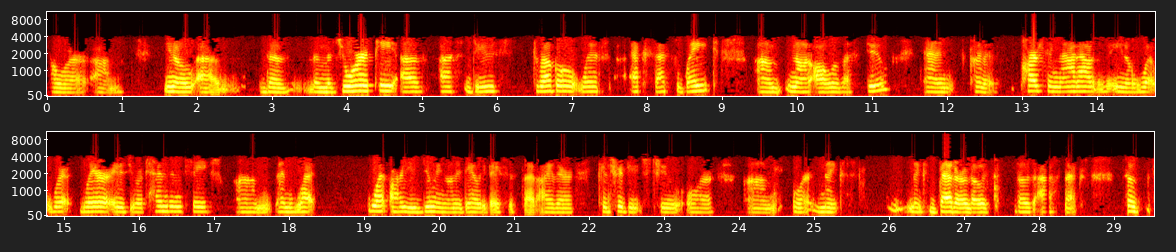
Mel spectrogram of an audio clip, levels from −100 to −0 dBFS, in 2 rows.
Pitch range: 170-200 Hz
